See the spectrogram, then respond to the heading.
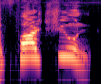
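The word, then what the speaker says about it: fortune: तो देखिए यहां पे इसका उच्चारण दोस्तों च के रूप में होगा।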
